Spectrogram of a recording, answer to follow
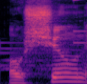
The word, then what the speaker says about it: Oshun: Oshun is spelled Osun and Orisha deity.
